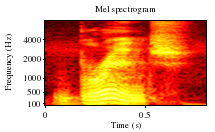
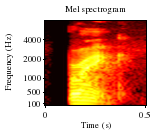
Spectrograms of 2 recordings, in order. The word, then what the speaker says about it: Brink: You know, this entire time I thought it was pronounced Brinch because there's a CH at the end. And generally, when there's a CH in the English language, it's pronounced ch. So, didn't quite get that, but now I know. It's Brink.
